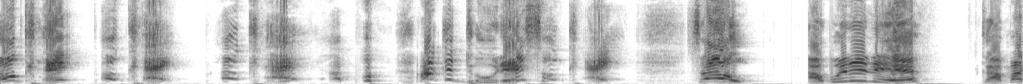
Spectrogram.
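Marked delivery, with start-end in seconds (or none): 0.1-3.0 high, fast, shaky pep talk; nervous self-talk. Retold or imitated. Giving himself a pep talk at Popeyes, mock nervous. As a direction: talk yourself into it, half panicked.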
